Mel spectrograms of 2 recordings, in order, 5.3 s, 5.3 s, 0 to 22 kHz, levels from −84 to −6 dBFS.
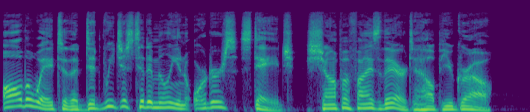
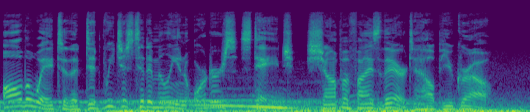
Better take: first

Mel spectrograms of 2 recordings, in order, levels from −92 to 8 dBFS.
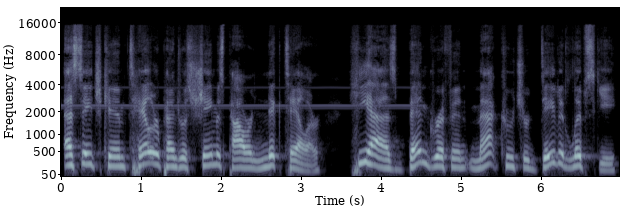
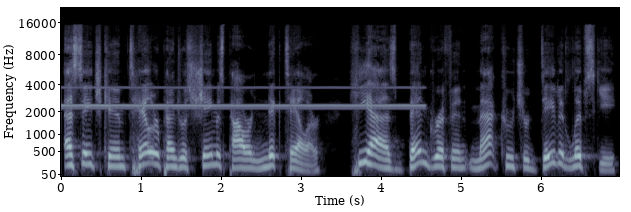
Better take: first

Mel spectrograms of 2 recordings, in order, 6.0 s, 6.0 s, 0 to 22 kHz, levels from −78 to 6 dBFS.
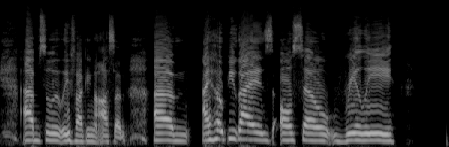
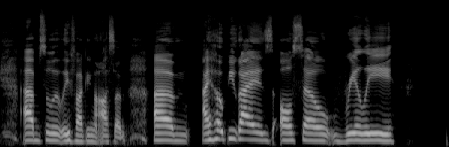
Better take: second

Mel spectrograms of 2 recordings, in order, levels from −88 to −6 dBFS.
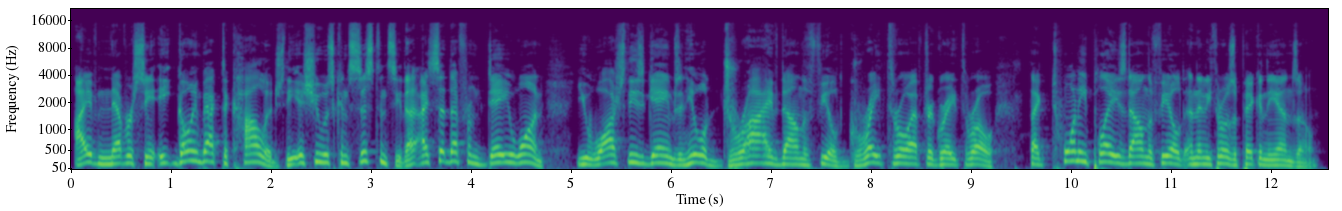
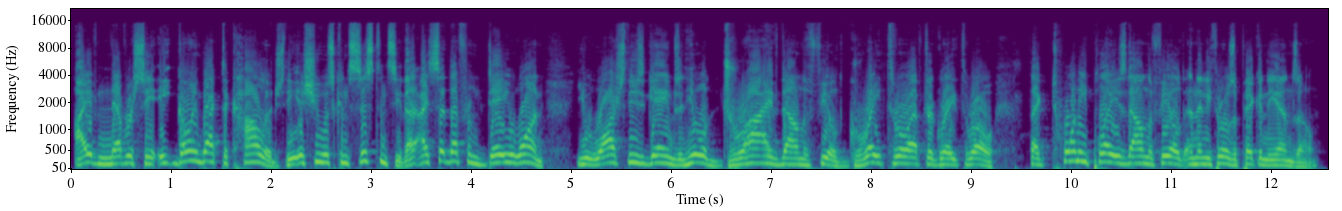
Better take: first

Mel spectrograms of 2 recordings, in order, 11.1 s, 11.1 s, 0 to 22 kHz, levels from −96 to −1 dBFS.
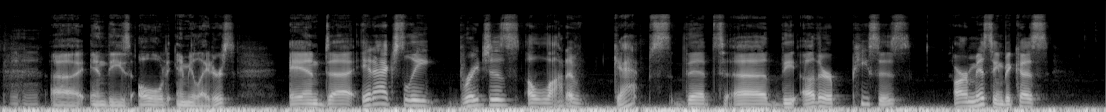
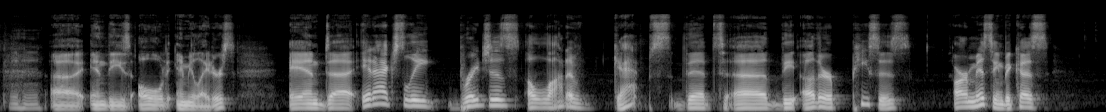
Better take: second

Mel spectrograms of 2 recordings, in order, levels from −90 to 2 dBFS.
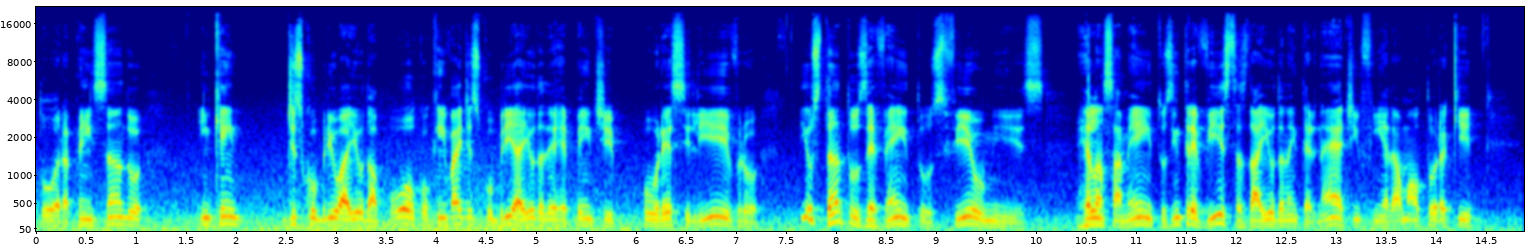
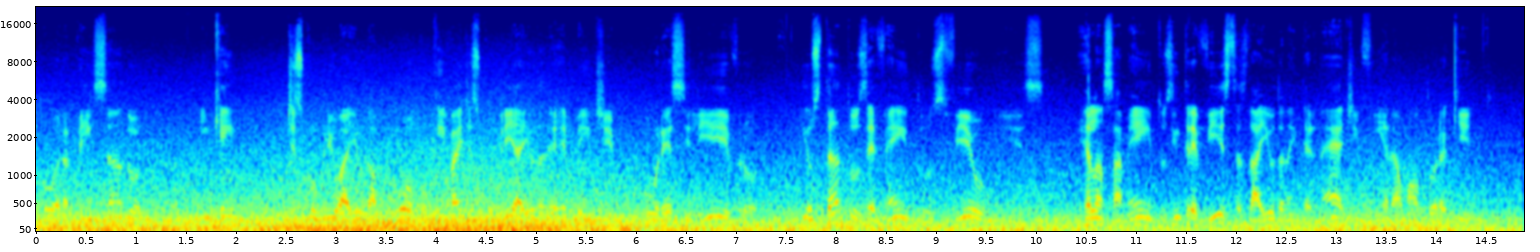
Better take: first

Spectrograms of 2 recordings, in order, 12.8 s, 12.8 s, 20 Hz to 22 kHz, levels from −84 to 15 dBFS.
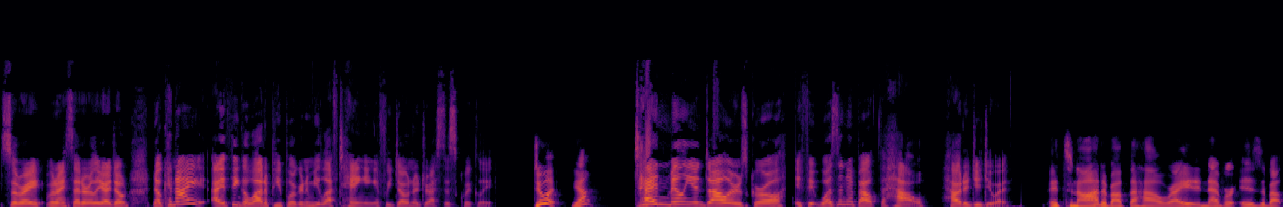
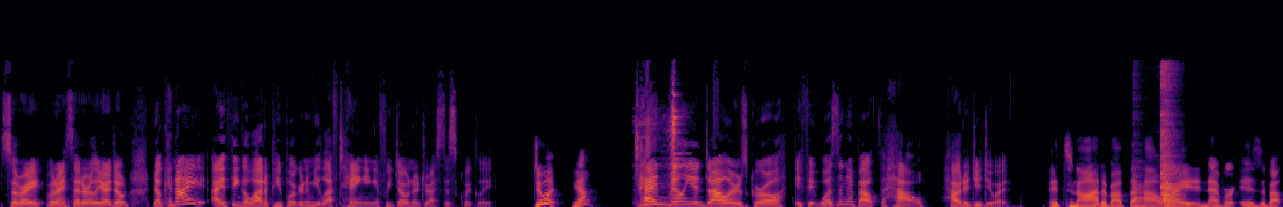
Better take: first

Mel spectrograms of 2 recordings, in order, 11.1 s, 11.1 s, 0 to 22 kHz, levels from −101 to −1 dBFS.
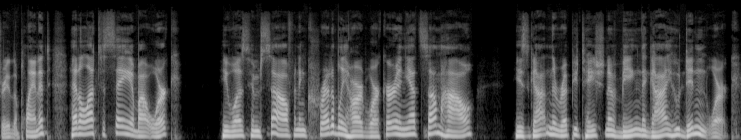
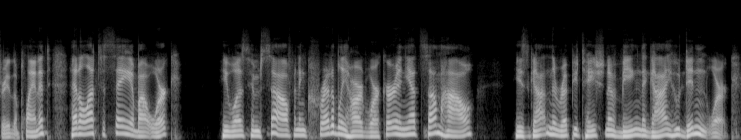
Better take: first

